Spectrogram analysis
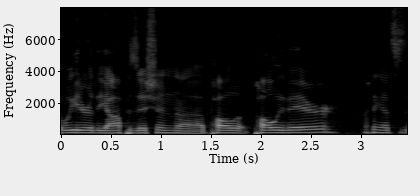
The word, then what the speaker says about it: Poilievre: Have you ever watched the clips of Trudeau and the leader of the opposition, Paul Poilievre? I think that's how you say his name, Poilievre.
